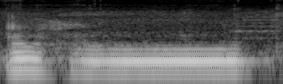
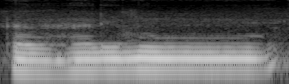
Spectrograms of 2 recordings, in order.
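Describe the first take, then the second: First: The word stops on the final consonant. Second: The word ends with a short vowel. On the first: "dibaca waqaf"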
